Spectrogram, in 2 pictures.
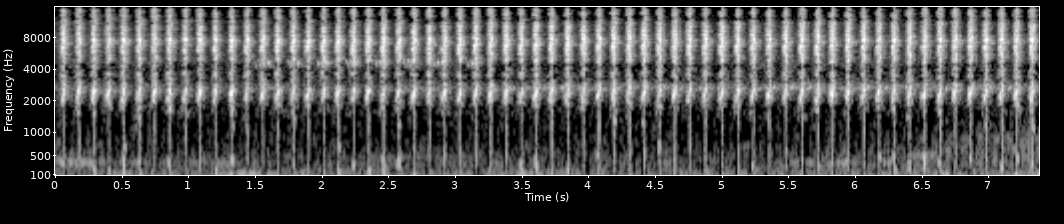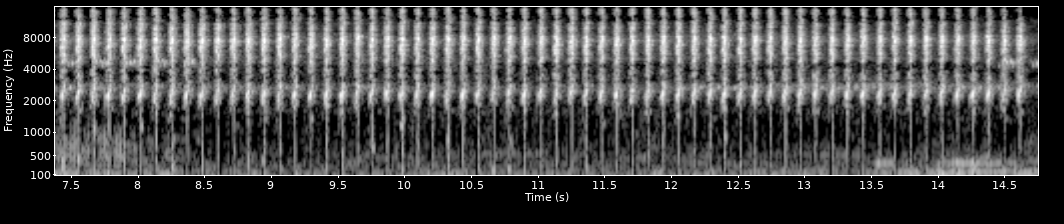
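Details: Belalang kecek, a katydid, performing a long ngerol roll with a clear, rough tone. Bright, high buzzy pulses repeat about three times a second, evenly and continuously, for roughly fifteen seconds.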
